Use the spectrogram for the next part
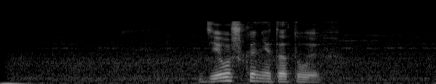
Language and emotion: Russian, neutral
